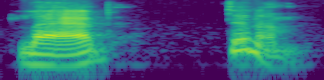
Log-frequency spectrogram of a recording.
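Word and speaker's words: labdanum: that's so kame me the U confuses me why can't why can't I just say lab denim because that's exactly how you say it lab denim it's exactly how you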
